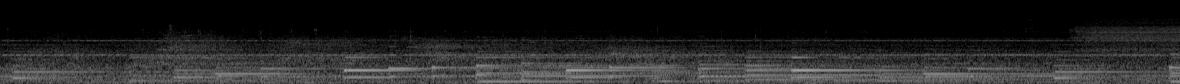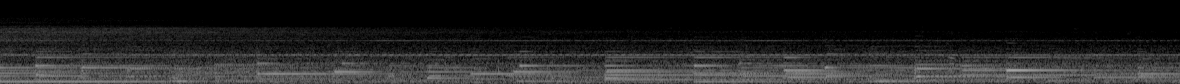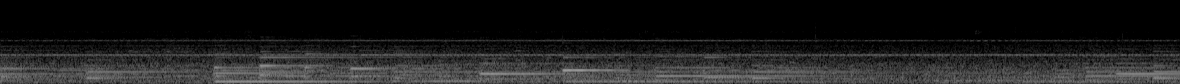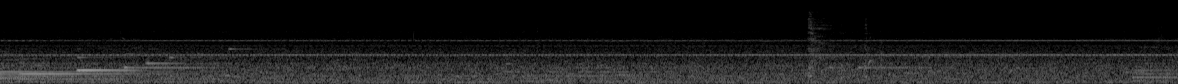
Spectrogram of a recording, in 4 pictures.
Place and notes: Gare de Lille Flandres - Département du Nord
Ambiance intérieure
ZOOM H3VR
Hauts-de-France, France métropolitaine, France, 29 February, 18:00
